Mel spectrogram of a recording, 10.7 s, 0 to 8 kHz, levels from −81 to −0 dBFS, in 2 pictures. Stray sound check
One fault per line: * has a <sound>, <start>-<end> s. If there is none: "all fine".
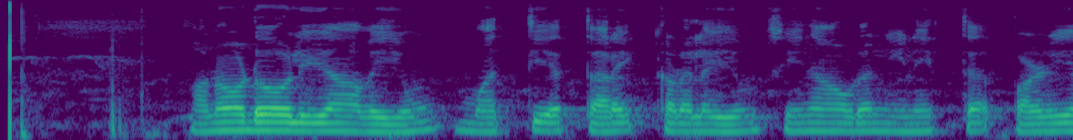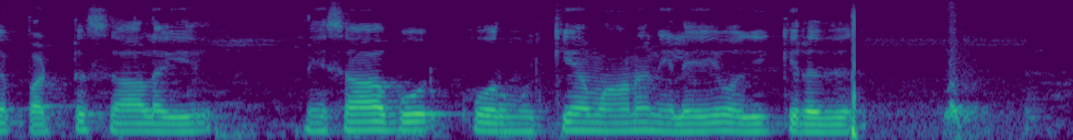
* has a whoosh, 10.1-10.3 s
